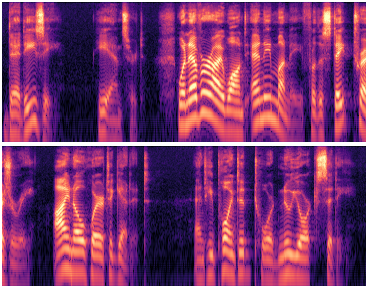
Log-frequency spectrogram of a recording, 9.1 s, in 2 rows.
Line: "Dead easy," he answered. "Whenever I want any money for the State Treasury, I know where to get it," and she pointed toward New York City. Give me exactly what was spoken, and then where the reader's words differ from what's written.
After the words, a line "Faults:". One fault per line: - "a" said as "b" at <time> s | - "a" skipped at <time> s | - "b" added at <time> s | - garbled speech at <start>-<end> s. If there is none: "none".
"Dead easy," he answered. "Whenever I want any money for the State Treasury, I know where to get it," and he pointed toward New York City.
Faults:
- "she" said as "he" at 7.1 s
